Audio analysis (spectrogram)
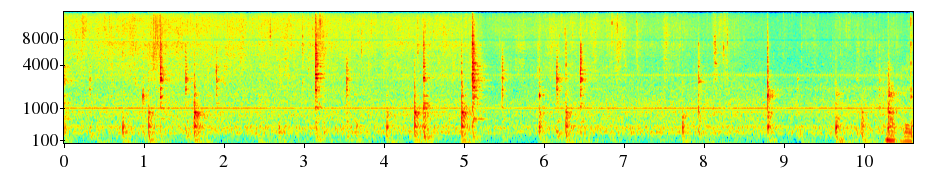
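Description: Tomato pieces are sautéed in a pan for a cheese and scrambled egg dish, with a constant sizzle under frequent sharp clacks and scrapes from a stirring utensil, close and fairly loud, no voices.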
